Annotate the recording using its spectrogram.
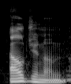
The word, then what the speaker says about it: Algernon: I'm sure pronouncing that right, but anyways, um, and uh, so this is this is one of those very old-fashioned British names that I think you should pronounce it Algernon. Algernon.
